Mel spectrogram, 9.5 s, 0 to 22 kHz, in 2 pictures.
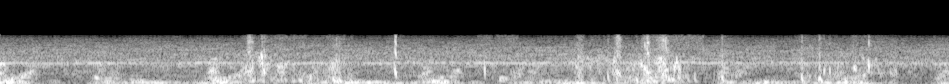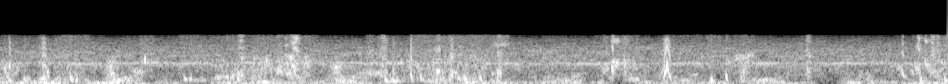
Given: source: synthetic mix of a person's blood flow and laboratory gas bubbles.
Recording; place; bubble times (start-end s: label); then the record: Doppler ultrasound of blood flow; precordium
1.21-1.80 s: bubbles
1.94-2.03 s: bubbles
2.39-2.60 s: bubbles
2.83-3.53 s: bubbles
3.59-3.67 s: bubbles
3.98-4.19 s: bubbles
4.25-4.50 s: bubbles
4.75-5.21 s: bubbles
5.44-5.52 s: bubbles
5.64-6.34 s: bubbles
6.57-7.31 s: bubbles
7.74-7.98 s: bubbles
8.04-8.54 s: bubbles
8.77-8.82 s: bubbles
9.22-9.49 s: bubbles
From the record:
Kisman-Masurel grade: 332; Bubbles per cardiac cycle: rolling drumbeat, 9 or more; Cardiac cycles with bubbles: 50 to 99%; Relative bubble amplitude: moderate (0.250 to 0.450); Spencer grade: 3 (all of the cardiac periods contain showers or single bubble signals, but not dominating or overriding the cardiac motion signals); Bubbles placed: only in the low amplitude regions of the cardiac cycle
